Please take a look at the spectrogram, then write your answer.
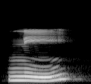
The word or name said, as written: knee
